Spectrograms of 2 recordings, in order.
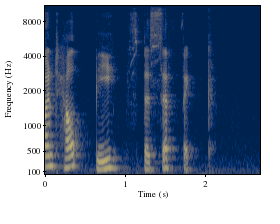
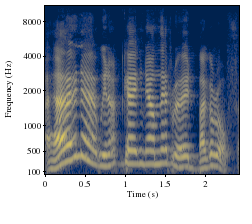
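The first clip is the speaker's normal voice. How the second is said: mock refusal; 6 semitones higher, 5 dB louder than usual. Self talk blocking thoughts.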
